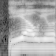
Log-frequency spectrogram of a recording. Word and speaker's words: GLU: And another thing that is interesting in terms of pronunciation is that GLU sounds like glue.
